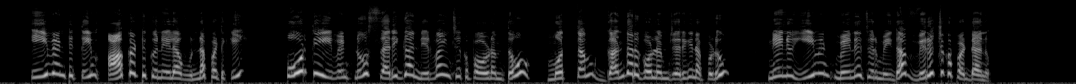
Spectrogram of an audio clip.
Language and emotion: Telugu, angry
